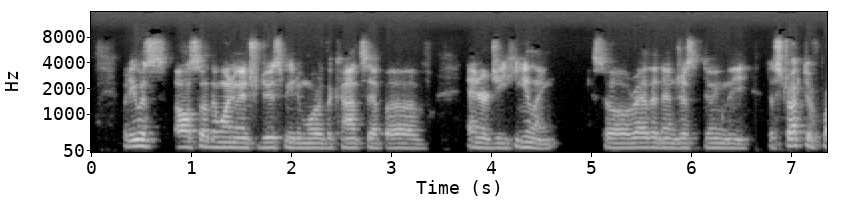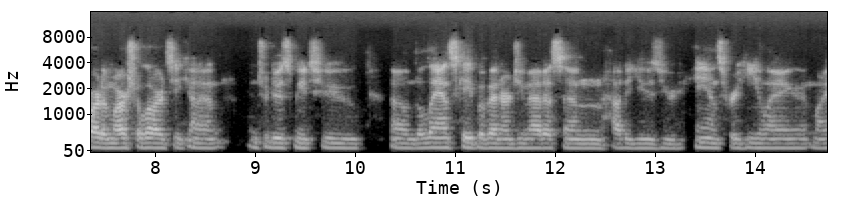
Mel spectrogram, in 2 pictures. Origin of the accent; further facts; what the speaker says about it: Montreal, Quebec, Canada; No, actually, I was born in Montreal.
